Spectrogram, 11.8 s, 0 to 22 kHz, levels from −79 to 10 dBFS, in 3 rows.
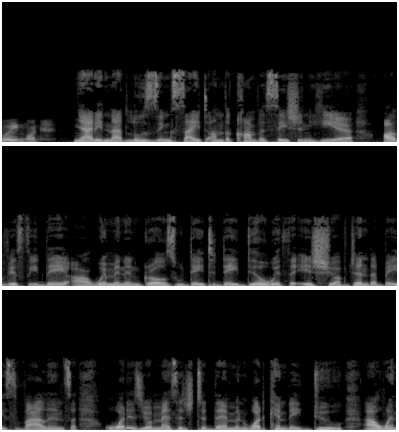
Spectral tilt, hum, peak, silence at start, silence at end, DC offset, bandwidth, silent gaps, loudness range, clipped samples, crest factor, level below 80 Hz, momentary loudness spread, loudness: -5 dB/octave; none; -10 dBFS; 0 s; 0 s; under 0.1%; 11.5 kHz; none; 1 LU; under 0.1%; 16 dB; -50 dBFS; 6 LU; -27 LUFS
